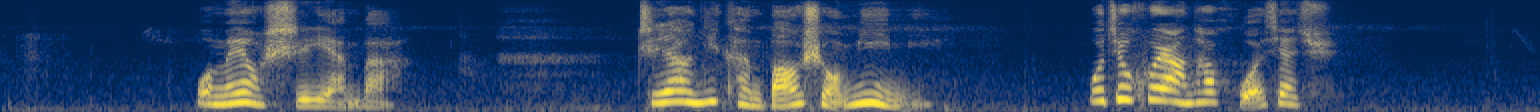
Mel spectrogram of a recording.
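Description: Another young woman answers quietly, close by.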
